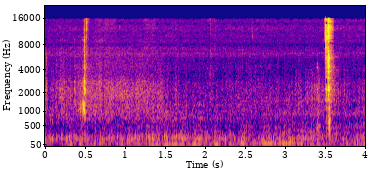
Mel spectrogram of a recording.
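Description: Near-silent room tone with two small clicks: a faint one about half a second in and a sharper one near the end as a hand takes a small plastic-capped ink sample vial off the table.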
